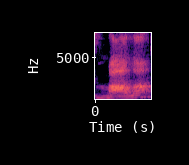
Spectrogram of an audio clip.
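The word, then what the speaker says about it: mālā: It's spelled M-A-L-A, but then if we say mala, M-A-L-A as well, but without this little line underneath one of the A's, it comes out as mala.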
